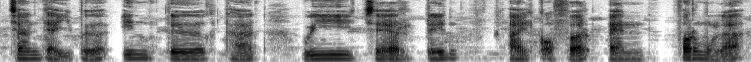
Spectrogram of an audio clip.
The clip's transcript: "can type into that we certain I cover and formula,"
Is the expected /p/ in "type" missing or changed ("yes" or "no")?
yes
